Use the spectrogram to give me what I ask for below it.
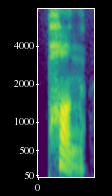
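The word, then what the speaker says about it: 풍: This is pronounced pong and it means wind.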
